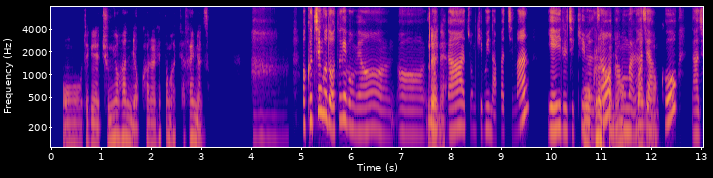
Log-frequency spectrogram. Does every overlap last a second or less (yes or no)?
no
